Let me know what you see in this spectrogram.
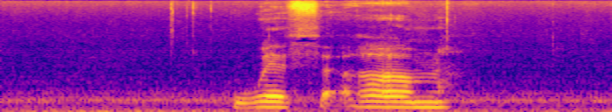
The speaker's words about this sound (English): I apologize for any background noise I have a little space heater going.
